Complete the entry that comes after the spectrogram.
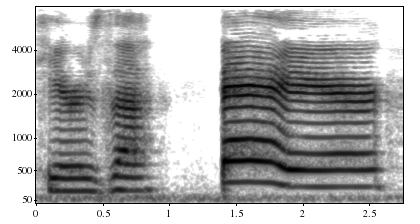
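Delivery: "bear" stretched long, swooping up and then down; rise-fall on BEAR. Shown as a demonstration. Therapist changing intonation to highlight a word, "bear" long, up then down. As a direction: sing out "bear" high, then let it fall. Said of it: "goes up and then down".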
